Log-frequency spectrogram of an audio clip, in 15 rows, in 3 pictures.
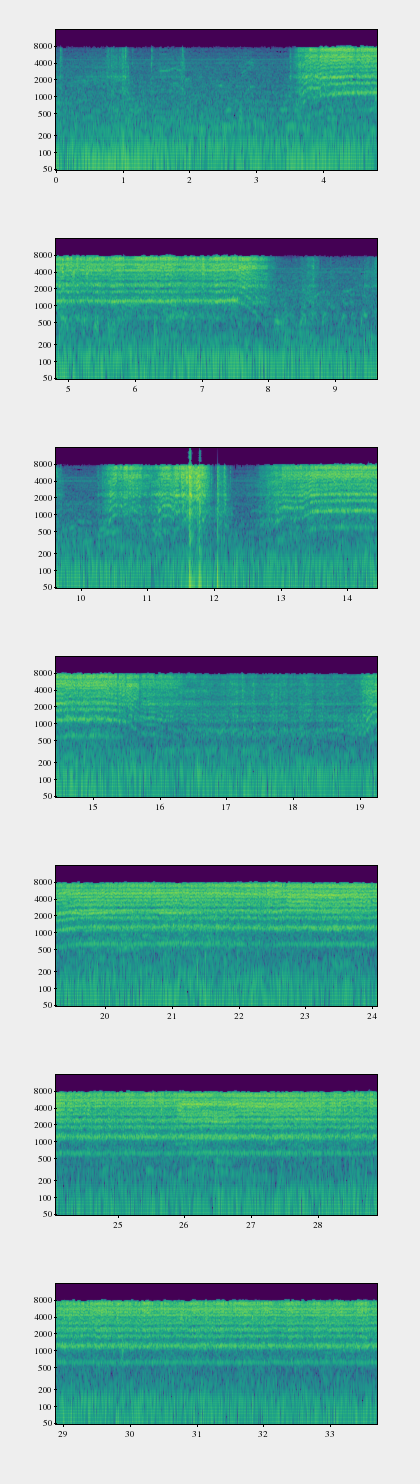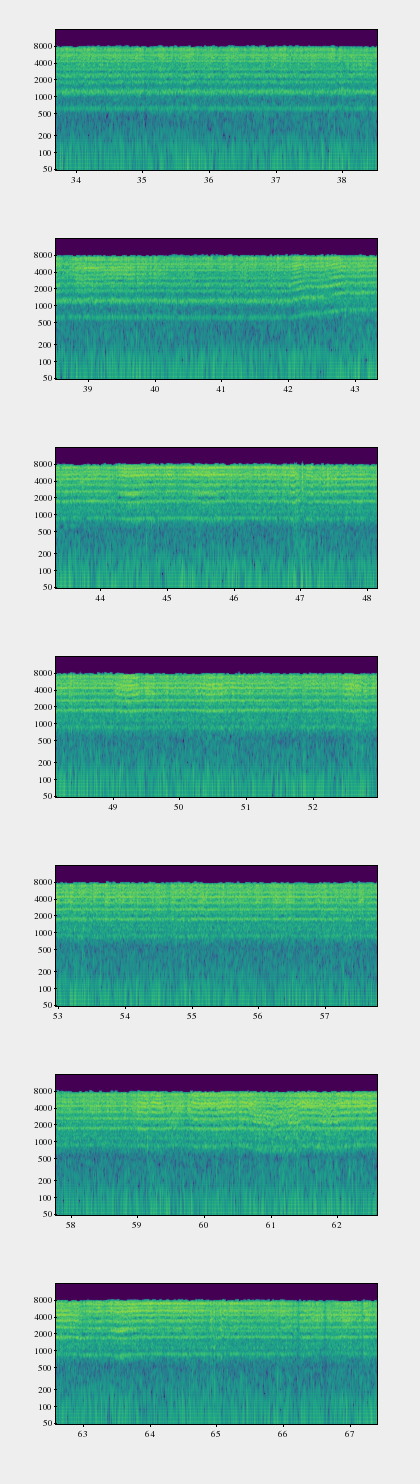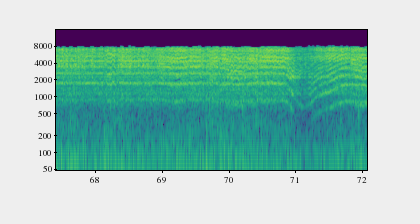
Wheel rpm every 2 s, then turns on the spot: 10, 10, 140, 150, 20, 60, 80, 150, 60, 70, 160, 160, 160, 160, 160, 160, 160, 160, 160, 160, 160, 200, 230, 230, 230, 230, 230, 230, 230, 230, 220, 220, 230, 230, 230, 200.
none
